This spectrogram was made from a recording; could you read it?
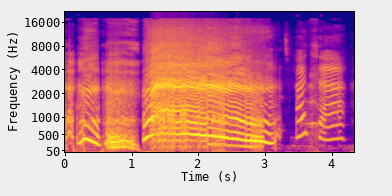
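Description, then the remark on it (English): A voice imitates snoring to show what their own snoring sounds like, with strained, groaning noises: a couple of short grunts, one long drawn-out rumbling groan, then two quick ones at the end. “Well, can you real quick for me tell me what it sounds like when you snore?”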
